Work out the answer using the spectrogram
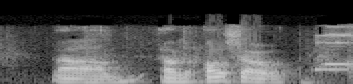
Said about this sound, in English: I also, excuse me just for a second. Here, we got a phone ringing. Okay, there it goes.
